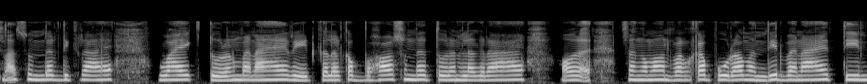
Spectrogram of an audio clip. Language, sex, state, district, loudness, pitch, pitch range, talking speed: Hindi, female, Bihar, Vaishali, -15 LUFS, 210 Hz, 205-215 Hz, 200 wpm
